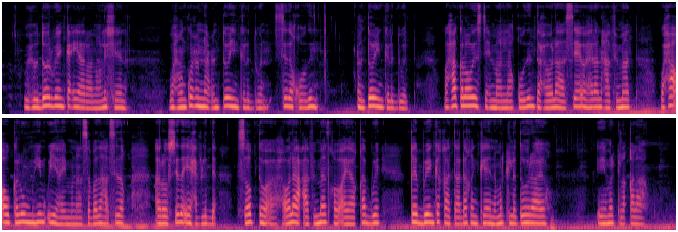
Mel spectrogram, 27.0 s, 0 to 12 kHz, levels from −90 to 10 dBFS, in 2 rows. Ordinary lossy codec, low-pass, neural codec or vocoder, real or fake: none; 10.8 kHz; none; real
